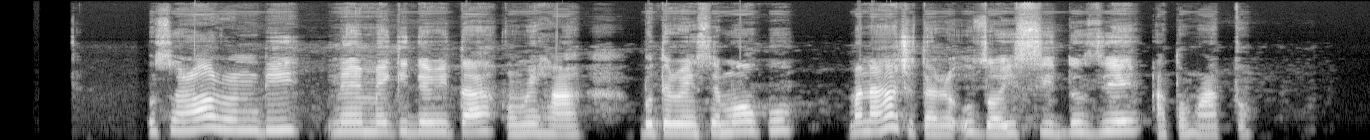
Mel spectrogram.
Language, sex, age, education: Igbo, female, 15-29, tertiary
